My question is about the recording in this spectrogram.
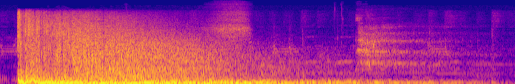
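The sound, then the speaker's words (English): A single loud cannon blast bursts out suddenly, its deep boom rolling and rumbling as it slowly fades over a few seconds. No one speaks. “I love the snark cannon.”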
